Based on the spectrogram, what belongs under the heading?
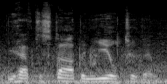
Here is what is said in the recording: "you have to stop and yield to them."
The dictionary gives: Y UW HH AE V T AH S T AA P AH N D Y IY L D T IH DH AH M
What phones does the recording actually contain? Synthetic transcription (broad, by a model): Y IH HH AE F T AH S T AA P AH N Y IY L D T IH DH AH M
